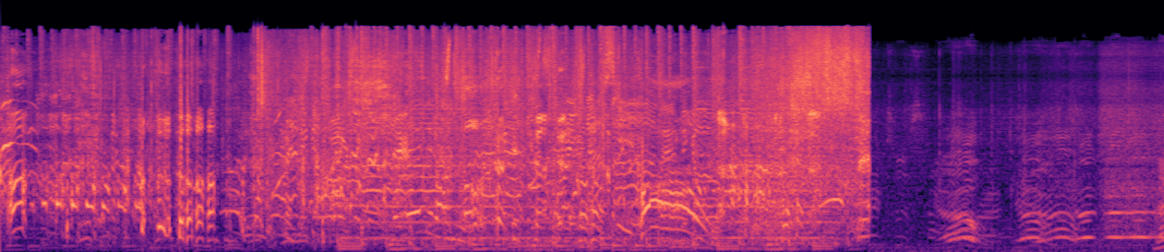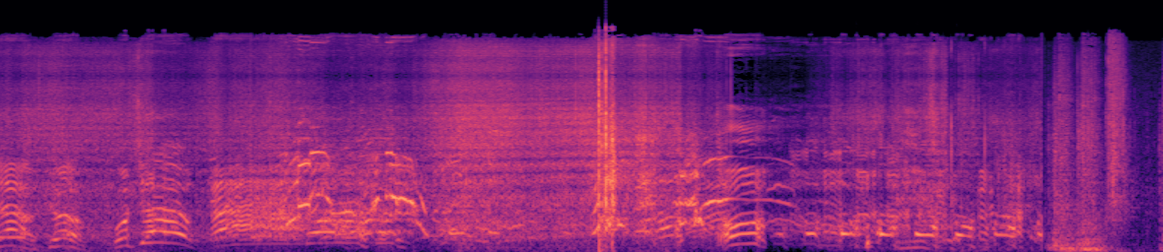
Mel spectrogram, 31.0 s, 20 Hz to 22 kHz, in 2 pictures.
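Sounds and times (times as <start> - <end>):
boys laughing and whooping: 0.0 - 11.6, 23.5 - 26.2
sharp knock: 29.5 - 31.0.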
